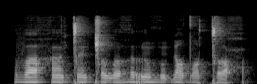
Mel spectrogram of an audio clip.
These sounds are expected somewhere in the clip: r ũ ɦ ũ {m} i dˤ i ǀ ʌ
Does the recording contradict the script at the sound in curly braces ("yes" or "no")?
yes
